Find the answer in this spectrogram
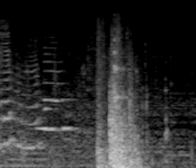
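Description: Heavy red-painted wooden double gate slammed shut about a second in: one loud thud with a short ringing tail.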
